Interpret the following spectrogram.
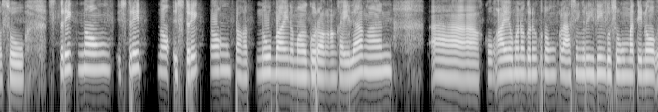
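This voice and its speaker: High-pitched teasing woman tarot reader. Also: no room sound. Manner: playful, teasing, laughs often. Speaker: tarot reader and channel host. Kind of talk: casual tarot reading.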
